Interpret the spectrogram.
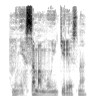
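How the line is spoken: Grumbling. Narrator (Russian): проворчал я

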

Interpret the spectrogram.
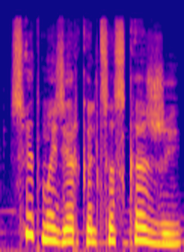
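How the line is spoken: Tender, affectionate. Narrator (Russian): так ласково

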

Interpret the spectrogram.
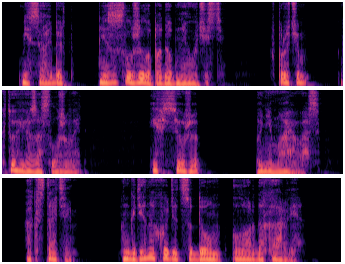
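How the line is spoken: Tearful, choked voice. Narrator (Russian): На глазах Люси выступили слезы, и она сдавленным голосом добавила

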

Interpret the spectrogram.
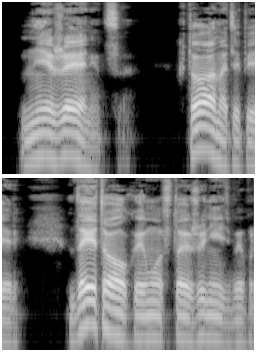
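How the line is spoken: Drawled. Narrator (Russian): протянул я

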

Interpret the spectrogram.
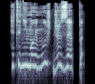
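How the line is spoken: Sobbing. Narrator (Russian): всхлипнула кузина Беатрича

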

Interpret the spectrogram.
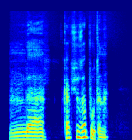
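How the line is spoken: Sighing. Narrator (Russian): вздохнул Иса

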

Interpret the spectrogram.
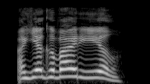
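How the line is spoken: Young schoolchild shouting. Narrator (Russian): выкрикнул кто-то из младших школьников

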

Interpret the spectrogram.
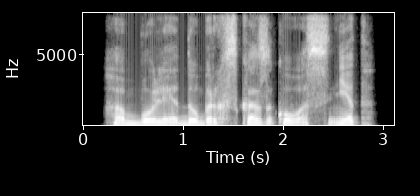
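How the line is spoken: Muttered. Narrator (Russian): пробормотал

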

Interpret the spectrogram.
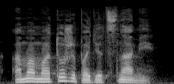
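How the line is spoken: Timid, trembling, near tears. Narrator (Russian): робко спросил Юрик, и голос его задрожал, будто он хотел заплакать

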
